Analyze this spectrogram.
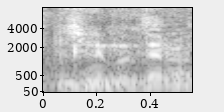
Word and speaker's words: Clenbuterol: A ver, voy a intentar pronunciarlo bien. Clenbuterol, ¿es correcto? Clenbuterol, sí.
